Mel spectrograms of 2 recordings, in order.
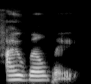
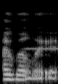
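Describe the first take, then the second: First: Said in the usual way. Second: Soft resigned repeat. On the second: Real, not acted. Repeated, much softer.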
